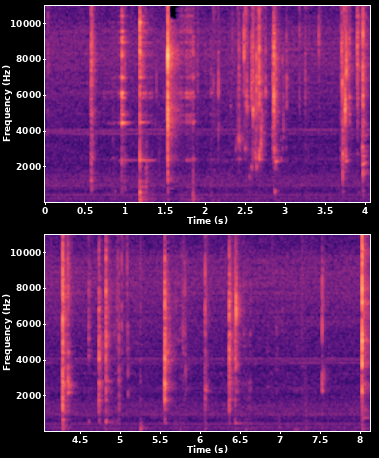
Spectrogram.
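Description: Milk pours into a glass.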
